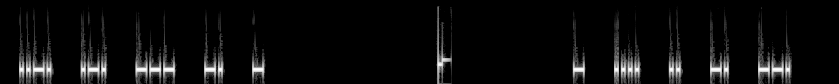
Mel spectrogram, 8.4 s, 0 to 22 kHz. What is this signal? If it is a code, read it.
Morse code, heard as a keyed tone, about 34 wpm, spaced as for 20 wpm, 690 Hz. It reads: FRONT THING
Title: 3x Character Spacing - Top 500 Words - 35wpm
